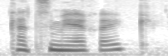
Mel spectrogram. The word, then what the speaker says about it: Kazimierek: What is the proper pronunciation of it? – Kazimierek. – Oh, Lord. I did. And is that Polish? – Yes.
